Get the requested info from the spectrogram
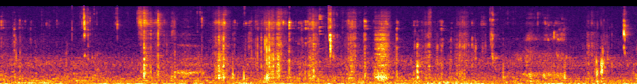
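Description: Close-miked eating sounds: chewing with irregular crisp crunches, as of bites of raw red bell pepper.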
